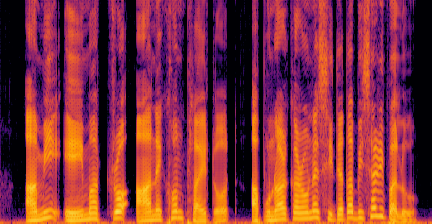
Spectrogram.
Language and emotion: Assamese, surprised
